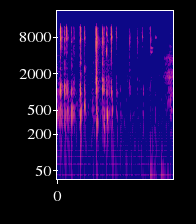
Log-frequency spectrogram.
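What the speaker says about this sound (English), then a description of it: "And as I'm typing it," Quick, uneven bursts of keystrokes on a computer keyboard, close and fairly quiet, with short pauses between clusters of clicks and no talking.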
